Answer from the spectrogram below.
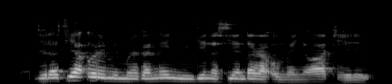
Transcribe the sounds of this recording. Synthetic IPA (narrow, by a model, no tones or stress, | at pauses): d͡ʒeɾasjaʔoɾemimwɛɣanɛɲiːŋɡenasjɛndaɣaʔomɛɲɔwakeɾeu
